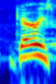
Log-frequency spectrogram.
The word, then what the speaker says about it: Gerry: gerrymandering gets his name from elbridge gary hard g governor of massachusetts in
